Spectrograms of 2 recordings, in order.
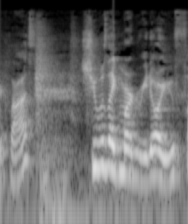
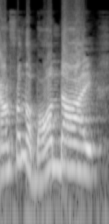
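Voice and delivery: slow, drawling put-on Australian accent; 8 dB louder than usual. Retelling how a guy from Australia said the name: imitating an Australian accent. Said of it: "that fucking accent".

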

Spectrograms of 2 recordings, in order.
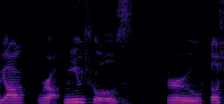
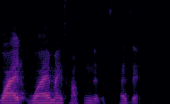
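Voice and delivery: ordinary talk, nothing marked

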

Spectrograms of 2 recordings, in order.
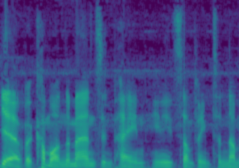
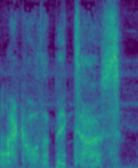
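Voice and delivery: hushed, whispered voice. Answering a whispered remark during a game, whispering. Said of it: "I whisper".

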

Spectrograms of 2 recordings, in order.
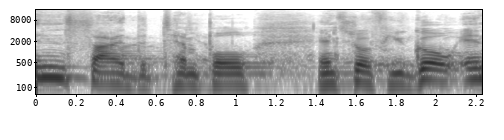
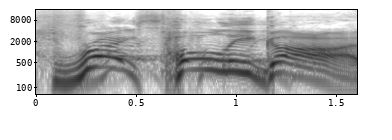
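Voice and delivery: swooping, pitched-up, used-car salesman radio announcer voice; 8 semitones higher, 3 dB louder than usual. Retelling how a pastor began his prayer, in a radio-announcer salesman voice. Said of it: "almost with a radio voice and a used car salesman".

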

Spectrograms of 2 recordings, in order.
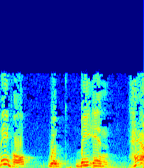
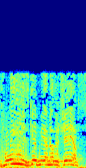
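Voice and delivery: re-enacted screaming, begging, much higher pitch; 7 semitones higher than usual. Recounting a suffering woman begging Him, acting out her screaming plea. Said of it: "she's screaming".

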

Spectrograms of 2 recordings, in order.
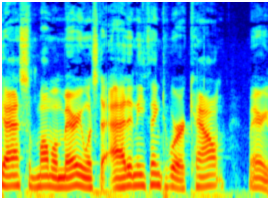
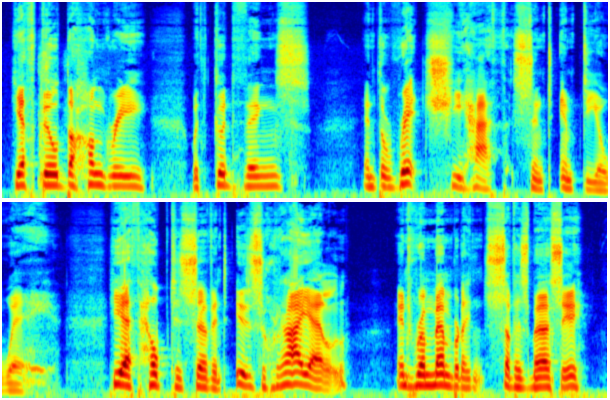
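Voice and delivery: put-on Middle Eastern accent; 3 dB louder than usual. Reading Mary's lines from a show aloud: put-on Middle Eastern accent. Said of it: "I was trying to do a Middle Eastern accent".

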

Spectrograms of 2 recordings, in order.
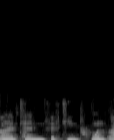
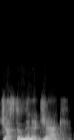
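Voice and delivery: booming, loud, drawn-out high yell in a character voice; 6 semitones higher, 7 dB louder than usual. Playing a character who calls to jack through open doors: yelling in character. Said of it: "And I'm gonna yell".

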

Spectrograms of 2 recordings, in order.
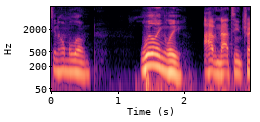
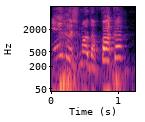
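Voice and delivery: put-on angry shout; 14 semitones higher, 4 dB quieter than usual. Quoting a movie line about Pulp Fiction: Samuel L. Jackson voice. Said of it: "Samuel L. Jackson".

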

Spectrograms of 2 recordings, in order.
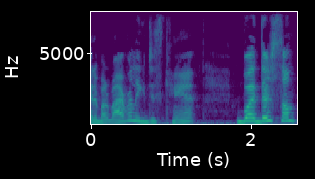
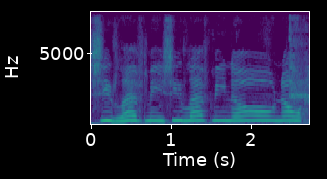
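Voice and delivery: put-on childlike sobbing, higher; 6 semitones higher than usual. Telling a story about a young cousin, imitating a crying child. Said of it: "Rocco C is crying".

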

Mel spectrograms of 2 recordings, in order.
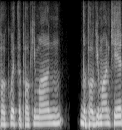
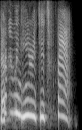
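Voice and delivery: put-on very high, squeaky kid voice; 14 semitones higher than usual. Retelling what a kid on Xbox said to his older sister: squeaker Xbox kid voice. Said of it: "stereotypical like squeaker voice on Xbox".

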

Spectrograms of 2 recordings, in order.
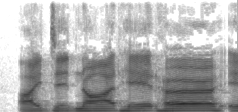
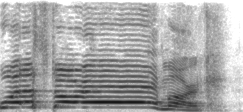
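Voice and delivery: belted out, high and booming; 9 dB louder than usual. Acting a movie scene as Terry Crews in the Old Spice commercials. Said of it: "Like in the Old Spice commercials".

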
